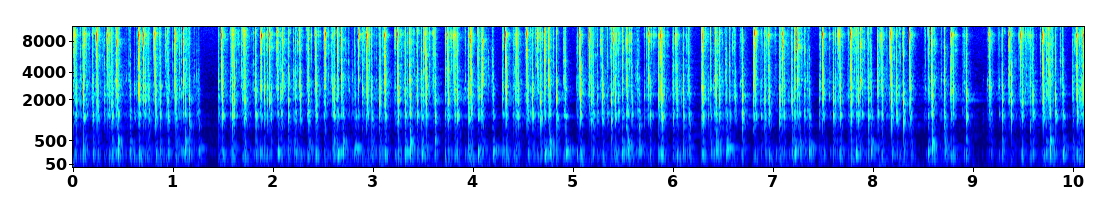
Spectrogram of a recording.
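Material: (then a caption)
Plastic, metal. Fingertips of both hands type continuously on a full-size backlit Havit mechanical gaming keyboard with plastic keycaps on a metal top plate. The result is a steady, dense stream of short, bright clacks with almost no ring, plus a soft lower thock beneath and only a few brief pauses.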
